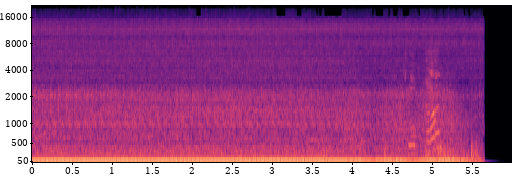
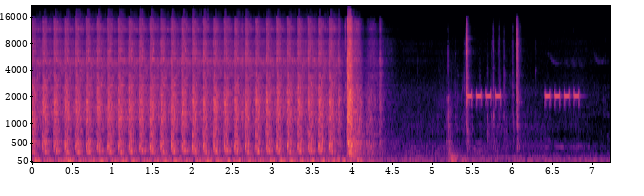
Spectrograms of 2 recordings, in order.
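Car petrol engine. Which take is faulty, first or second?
second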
